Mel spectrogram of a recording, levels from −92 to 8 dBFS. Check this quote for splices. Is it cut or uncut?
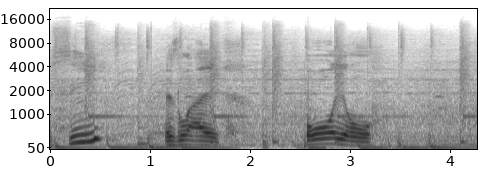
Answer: uncut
